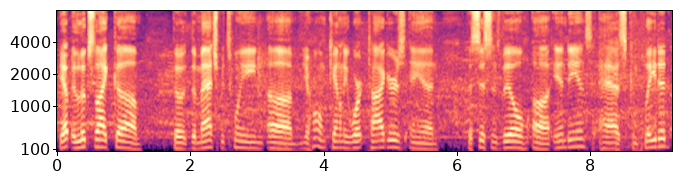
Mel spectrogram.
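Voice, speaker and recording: A man, a coach giving color commentary on wrestling, who talks in a halting, agreeable way. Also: mid-range voice, noisy background. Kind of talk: high school wrestling commentary. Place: school gym.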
